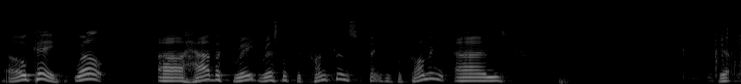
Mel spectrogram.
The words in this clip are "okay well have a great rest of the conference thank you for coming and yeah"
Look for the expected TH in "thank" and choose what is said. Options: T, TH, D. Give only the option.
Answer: TH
